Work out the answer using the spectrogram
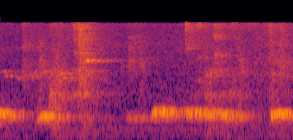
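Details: Spotted dove uttering separate low, soft coo notes with quiet pauses between them, the middle coo longer and drawn out. Faint high twitter in the background.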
